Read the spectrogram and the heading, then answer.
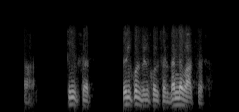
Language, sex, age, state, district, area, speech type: Hindi, male, 45-60, Madhya Pradesh, Ujjain, urban, conversation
